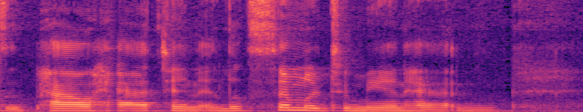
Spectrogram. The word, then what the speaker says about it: Powhatan: to spread the languages you just spoke about power ten pow like powwow hat like I had on your head and I'm jealous I can't spell in my head Nanticoke yes Nanticoke people pronounce the Powhatan and looks similar to Manhattan and that's the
